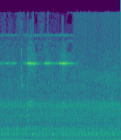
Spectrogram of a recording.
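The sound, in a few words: tractor engine passing by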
